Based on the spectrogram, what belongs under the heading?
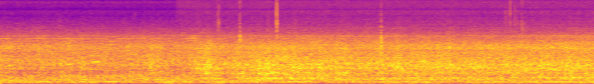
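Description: Electric train running along the track, heard from inside the front car: a steady rumble of wheels on rail and running gear, growing louder and fuller about two seconds in.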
